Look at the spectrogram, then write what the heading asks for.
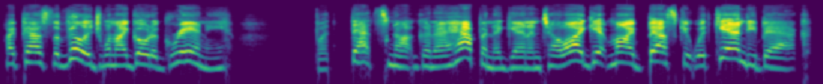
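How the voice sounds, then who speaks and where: A bossy, chatty fairy-tale girl for a cartoon game. Her voice is high and sassy, recorded dry with no room sound. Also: expressive, moderate pace, a bit bright, no room sound. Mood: indignant. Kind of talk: cartoon video game acting.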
